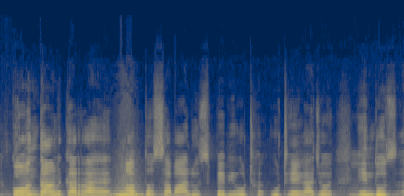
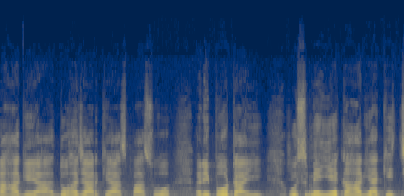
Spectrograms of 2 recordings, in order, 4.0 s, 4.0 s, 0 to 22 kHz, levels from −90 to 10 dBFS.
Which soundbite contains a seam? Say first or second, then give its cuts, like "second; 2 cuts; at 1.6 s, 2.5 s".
first; 1 cut; at 1.2 s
